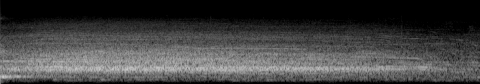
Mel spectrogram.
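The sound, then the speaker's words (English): A large concert crowd screams and cheers with hands in the air on the count of three for a group photo, in a loud, sustained roar that holds steady for several seconds, then begins to fade slightly at the end. “So on the count of three, put your hands in the air and motherfucking scream.”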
